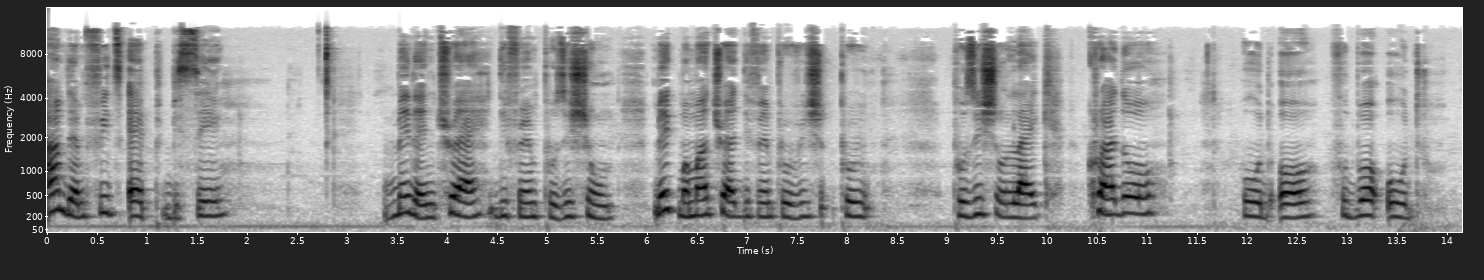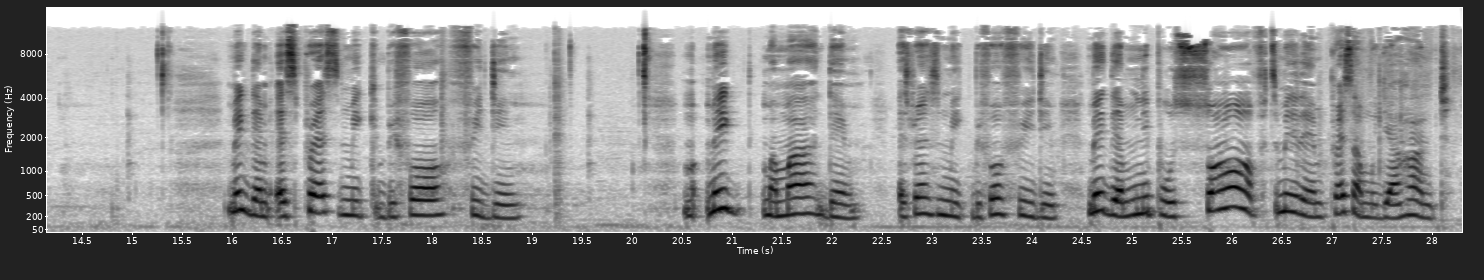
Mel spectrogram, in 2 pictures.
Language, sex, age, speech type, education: Nigerian Pidgin, female, 46-60, spontaneous, tertiary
